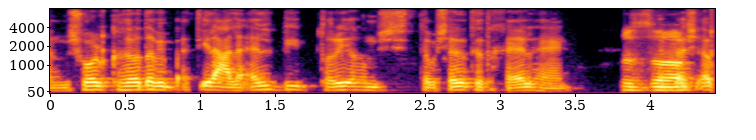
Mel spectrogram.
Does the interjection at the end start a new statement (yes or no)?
yes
